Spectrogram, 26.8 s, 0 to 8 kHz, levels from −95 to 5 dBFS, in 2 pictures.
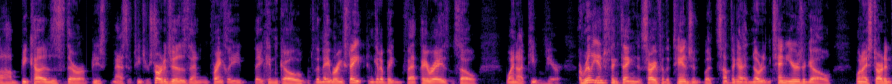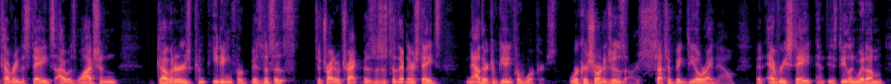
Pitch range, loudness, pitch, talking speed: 115-140 Hz, -25 LUFS, 125 Hz, 200 wpm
